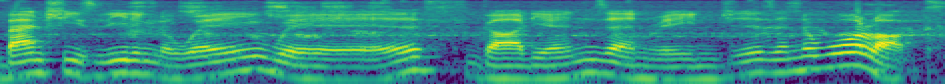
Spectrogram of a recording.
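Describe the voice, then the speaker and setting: Lively intonation marks a man's fairly high-pitched speech. Audible room echo and noticeable background noise come through. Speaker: gaming commentator. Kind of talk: live game commentary. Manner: fast; animated.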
